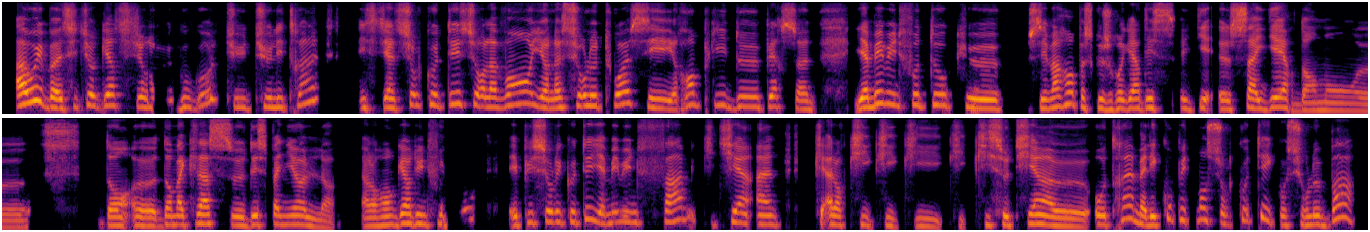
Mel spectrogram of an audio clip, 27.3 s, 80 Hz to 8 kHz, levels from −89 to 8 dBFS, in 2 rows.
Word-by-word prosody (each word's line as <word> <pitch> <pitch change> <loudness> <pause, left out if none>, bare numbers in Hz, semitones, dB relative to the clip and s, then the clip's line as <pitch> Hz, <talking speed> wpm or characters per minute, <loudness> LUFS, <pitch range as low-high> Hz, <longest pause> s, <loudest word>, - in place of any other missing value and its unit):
Ah 265 +4 +11
oui, 345 0 +9
bah 195 -2 +6
si 200 +3 -3
tu 250 +5 -3
regardes 245 +1 +3
sur, 215 -3 -2
heu, - - -4 0.3
Google, 220 - -4
tu 205 -3 -6
tu 210 +2 -2
les 205 0 -1
trains, 270 - -4 0.4
ils 195 0 -4
se 185 - -6
tiennent 200 -1 +2
sur 230 +8 -1
le 240 - -9
côté, 265 +2 -2
sur 255 -3 +1
l'avant, 250 +7 +2
y 225 -6 +1
en 190 - 0
a 200 - +3
sur 235 +3 +2
le 235 -2 +3
toit, 255 +4 +2
c'est 195 -10 +1
rempli 250 +2 -4
de 215 +2 -2
personnes. 195 -7 0 0.4
Il - - -3
y - - +10
a - - +9
même 280 +6 +2
une 255 -3 -1
photo 250 -1 -3
que 185 -3 +5 0.3
c'est 190 0 +4
marrant 225 +7 +1
parce 205 -6 -1
que 190 - -1
je 170 -2 0
regardais 195 +2 +1
s 175 -2 -2
hie 185 +1 -2
heu, 175 -1 0
ça, 185 +3 +4
hier 200 -1 +2
dans 150 +2 -5
mon, 150 -2 -6
heu, 130 -1 -7 0.8
dans, 170 -3 0
heu, 165 -2 +3
dans 180 +4 -1
ma 180 -1 +3
classe, 195 0 +2
heu, 170 -1 +1
d'espagnol 185 0 0
là. 130 -3 -7 0.3
Alors 165 +1 -1
on 180 - +2
regarde 205 +2 +2
une 195 -3 +1
photo 190 +2 -7 0.6
et 175 - +1
puis 220 +5 -7
sur 235 +3 +4
les 235 -2 -3
côtés, 235 +6 -3
y 225 - +2
a - - 0
même 225 +3 -3
une 230 -1 -2
femme 245 +6 -3
qui 170 - -14
tient 220 +1 +1
un 185 -2 +1 0.4
qui - - -1
alors, 180 -1 +2
qui 175 -1 -4
qui 160 -5 -6
qui 150 -4 -8
qui - - -12
qui 180 - -4
se 175 - +3
tient, 190 0 +3
heu, 155 -3 +1
au 185 -1 +3
train. 305 +2 -2
Mais 190 -6 +3
elle 175 - +2
est 175 - +4
complètement 280 -1 -5
sur 220 -6 0
le 180 - -17
côté 270 -2 -5
quoi, 180 -4 -5
sur 175 0 -2
le 185 0 +2
bas, 290 - -2
200 Hz, 220 wpm, -24 LUFS, 175-240 Hz, 0.8 s, Ah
